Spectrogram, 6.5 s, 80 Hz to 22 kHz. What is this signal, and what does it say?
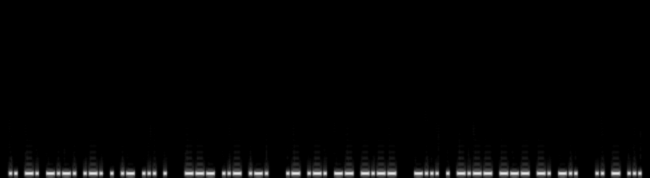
Morse code, heard as a keyed tone, about 46 wpm, 700 Hz. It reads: INCREASE OUR ARMY BEYOND ITS
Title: Sentences from Top 1000 Words - Review Part 6 - 45wpm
